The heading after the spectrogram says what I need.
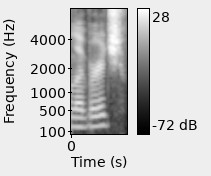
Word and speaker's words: leverage: information leverage pronunciation wise leverage the first syllable is the is the stressed part love that's the stressed part leverage and then the second syllable there's awah sound here we already familiar I've mentioned it many times already on this session. So the final syllable has a soft J sound.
